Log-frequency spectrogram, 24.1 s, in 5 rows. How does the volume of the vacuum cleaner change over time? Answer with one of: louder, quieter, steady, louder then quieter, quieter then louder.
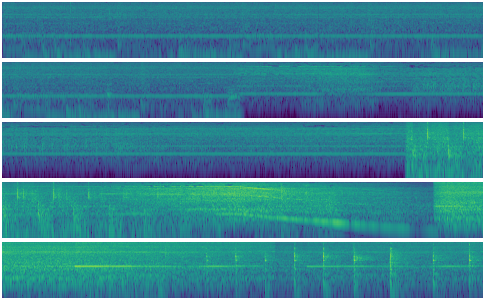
louder.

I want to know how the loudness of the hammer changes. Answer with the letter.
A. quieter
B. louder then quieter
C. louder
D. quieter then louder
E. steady
D.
